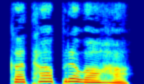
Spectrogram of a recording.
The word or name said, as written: ಕಥಾಪ್ರವಾಹ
